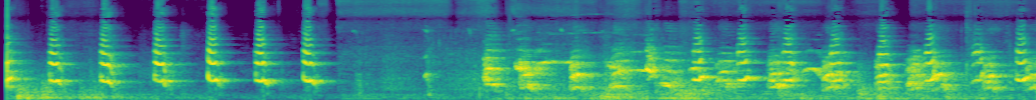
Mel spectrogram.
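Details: Female Donovan Pinscher puppy, the smallest of her litter and a third-pick holdback, gives sharp, high barks about twice a second, then a brief pause before a busier run of rougher, overlapping yaps and growly barks.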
